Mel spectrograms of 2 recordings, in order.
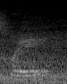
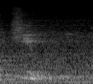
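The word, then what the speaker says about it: Khuê: Without a circumflex, American would call me Khue. And with a circumflex, it's pronounced Khue.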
